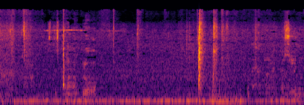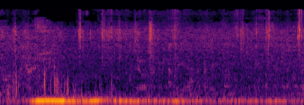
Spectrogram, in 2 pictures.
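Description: Low, steady engine hum of a motor vehicle idling, swelling louder for about a second around seven seconds in, with a few sharp clicks and faint voices.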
